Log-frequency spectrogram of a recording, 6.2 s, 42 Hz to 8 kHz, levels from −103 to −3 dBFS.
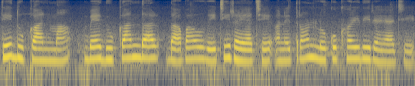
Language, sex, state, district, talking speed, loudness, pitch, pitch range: Gujarati, female, Gujarat, Gandhinagar, 135 wpm, -17 LUFS, 220 Hz, 200-230 Hz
